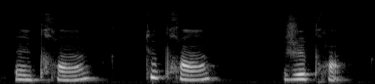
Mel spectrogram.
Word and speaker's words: prends: Ici, vous voyez, même si ça s'écrit un peu différent, prend et prend, avec S, ça se prononce pareil. Tu prends, on prend, il prend, elle prend. Ça se prononce pareil, même si ici, j'ai mis un S.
